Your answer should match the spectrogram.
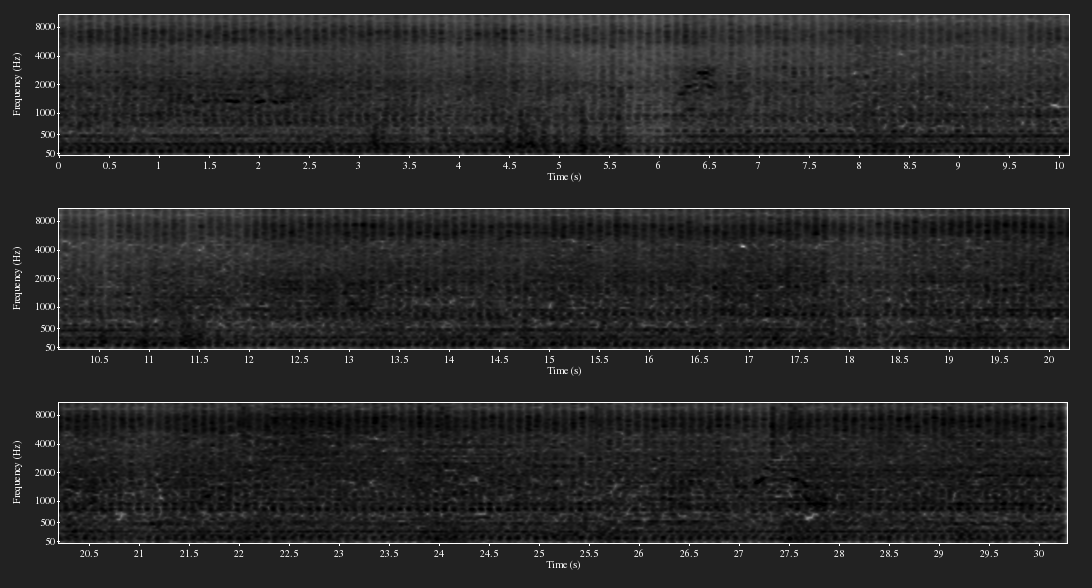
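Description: Small fishing boat's engine running steadily, a constant even hum with no change in speed.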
